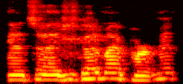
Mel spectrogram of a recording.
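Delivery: ordinary delivery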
